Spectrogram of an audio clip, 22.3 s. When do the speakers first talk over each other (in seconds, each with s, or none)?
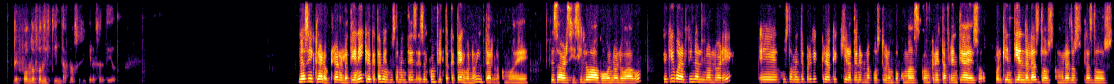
none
